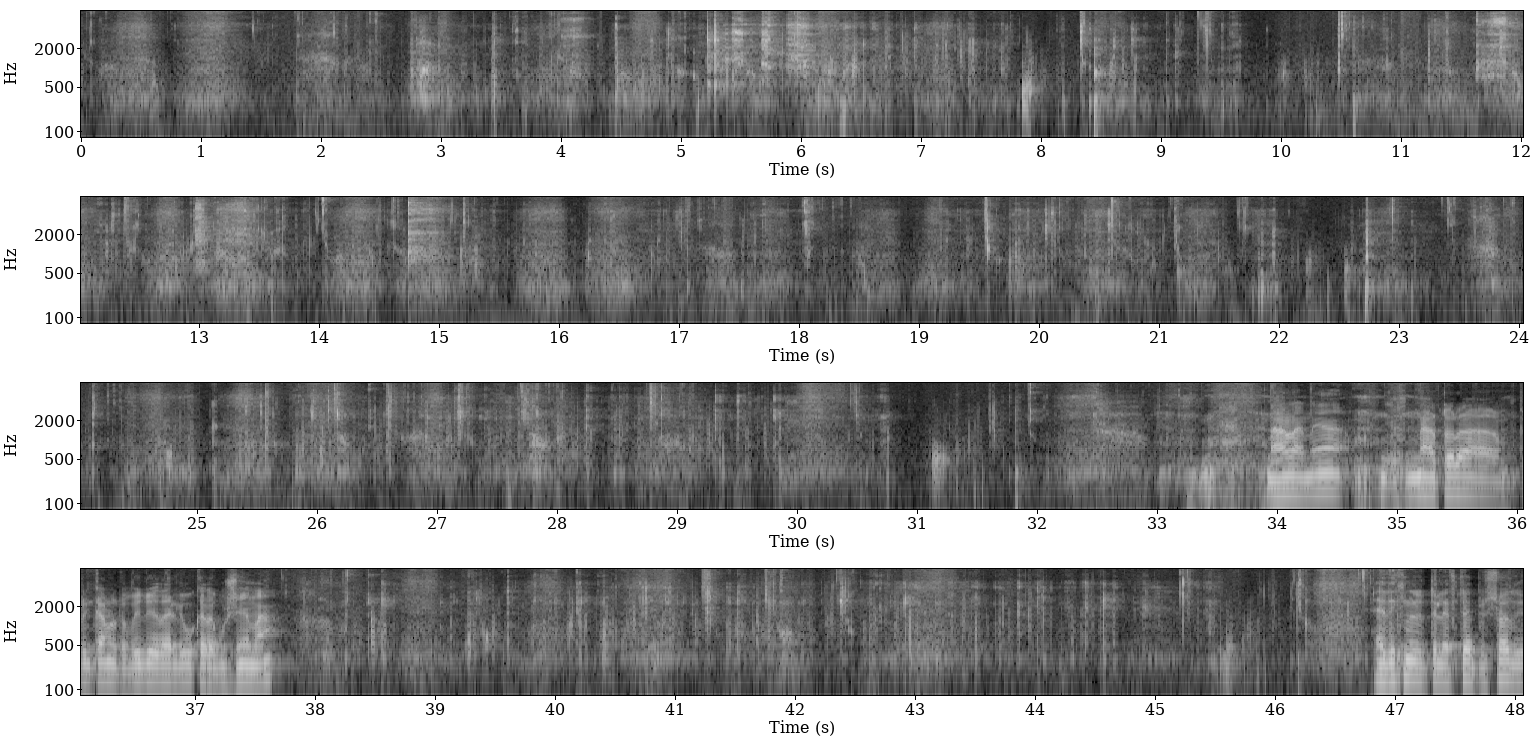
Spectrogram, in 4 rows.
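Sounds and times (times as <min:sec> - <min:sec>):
close chewing and biting: 0:00.0 - 0:34.0, 0:37.7 - 0:46.8
knife and fork on plate: 0:05.2 - 0:06.2, 0:11.6 - 0:12.0.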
